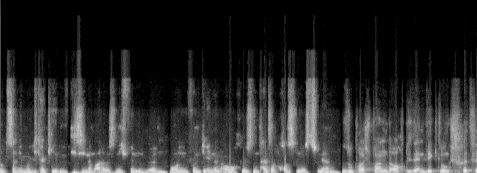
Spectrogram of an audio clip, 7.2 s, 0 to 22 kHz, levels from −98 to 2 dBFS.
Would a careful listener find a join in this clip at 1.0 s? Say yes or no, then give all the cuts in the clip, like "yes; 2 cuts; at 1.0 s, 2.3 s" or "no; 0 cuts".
yes; 1 cut; at 1.0 s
